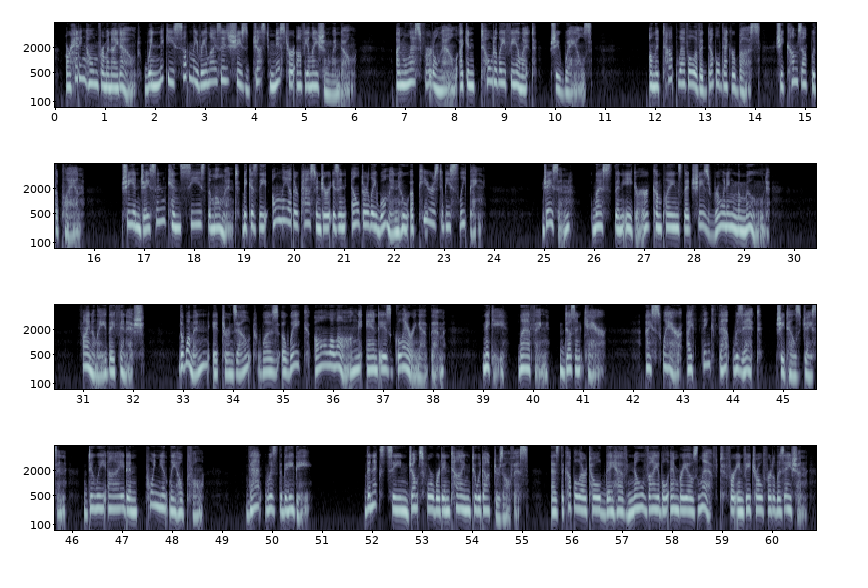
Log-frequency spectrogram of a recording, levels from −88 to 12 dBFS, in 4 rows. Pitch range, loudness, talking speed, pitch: 205-255 Hz, -20 LUFS, 140 wpm, 230 Hz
